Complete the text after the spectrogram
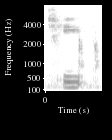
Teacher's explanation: Zee now we have th and this is the quiet th we bite our tongue and keep our voice off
